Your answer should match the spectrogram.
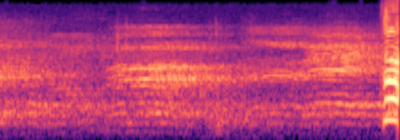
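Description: Faint, wavering voices in the church, well below the preacher's level, as from the congregation responding.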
